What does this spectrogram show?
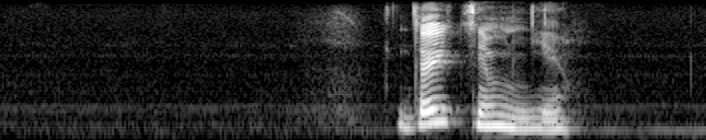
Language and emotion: Russian, neutral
